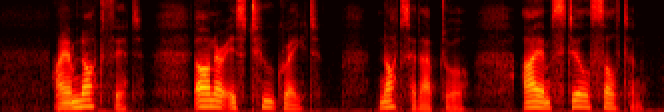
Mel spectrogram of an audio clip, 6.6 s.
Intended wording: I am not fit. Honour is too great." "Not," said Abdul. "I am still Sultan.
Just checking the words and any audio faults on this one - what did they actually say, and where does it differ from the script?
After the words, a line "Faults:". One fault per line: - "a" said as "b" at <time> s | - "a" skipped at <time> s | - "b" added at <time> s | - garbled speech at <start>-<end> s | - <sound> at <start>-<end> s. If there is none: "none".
I am not fit. Honour is too great." "Not," said Abdul. "I am still Sultan.
Faults:
none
